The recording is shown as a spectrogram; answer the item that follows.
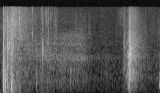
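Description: A cross-stitch kit in its plastic packaging slapped down sharply, followed by a small click and, about one and a half seconds in, a short swish of the plastic as it is slid away.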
